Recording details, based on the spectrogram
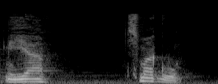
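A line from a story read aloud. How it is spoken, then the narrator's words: Calm. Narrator (Russian): спокойно ответила Мэдди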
